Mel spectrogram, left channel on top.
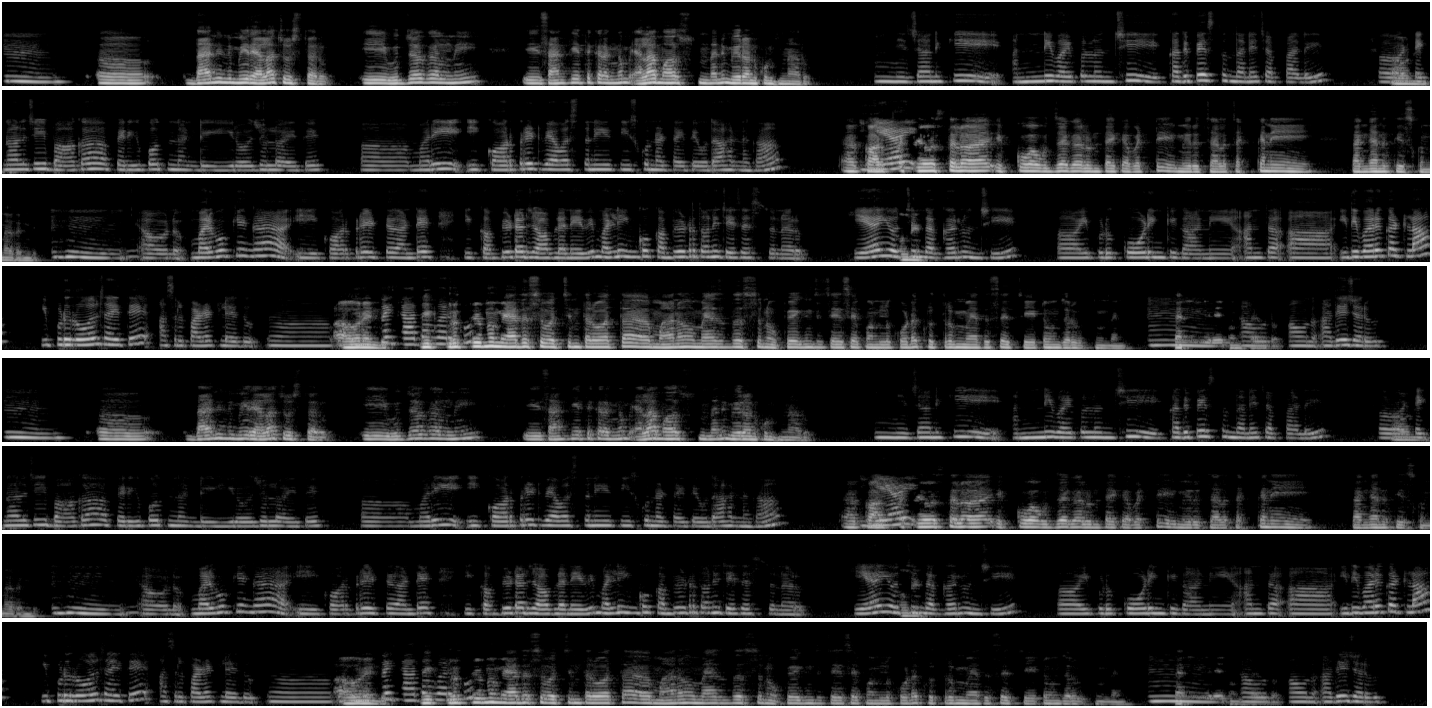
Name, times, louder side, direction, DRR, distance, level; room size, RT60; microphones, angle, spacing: voice 1, 0.0-0.6 8.7-13.2 13.8-17.5 17.9-22.1 22.9-23.4 29.0-36.6 37.1-38.7 39.1-42.9 43.2-47.6 54.3-56.6, left 1 dB, 40° left, 0.8 m, -29 dB
voice 2, 0.9-1.5 1.8-3.3 3.6-4.8 5.2-8.1 13.9-14.2 22.7-23.1 23.4-27.4 27.8-28.9 37.5-37.8 46.2-46.7 47.0-54.1 54.6-55.5, left 5 dB, 75° left, 0.4 m, -23 dB
5.5 x 2.0 x 2.5 m
head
